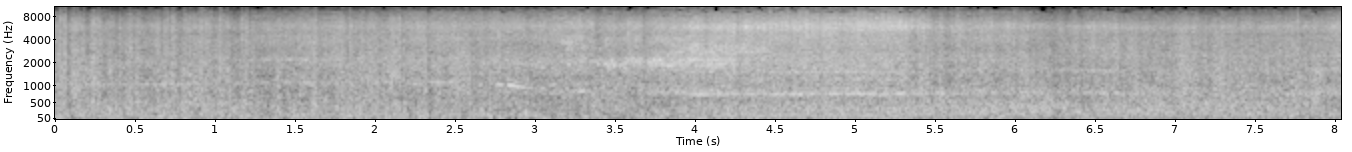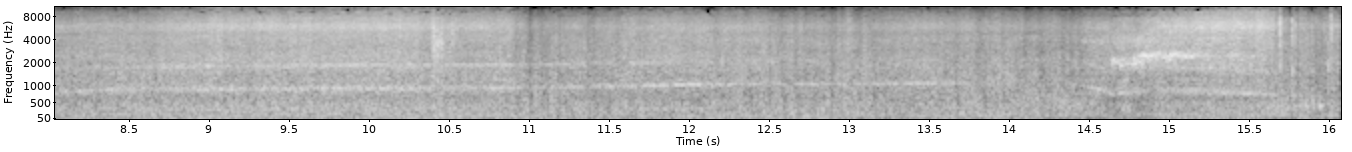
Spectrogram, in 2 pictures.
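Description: Another kart engine whines nearby, rising and falling in pitch.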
